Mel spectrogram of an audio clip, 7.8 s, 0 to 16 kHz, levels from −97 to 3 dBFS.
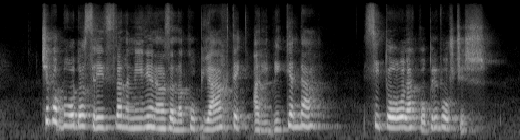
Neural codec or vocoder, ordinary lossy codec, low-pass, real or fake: codec, 44.1 kHz, 2.6 kbps, SNAC; none; 14.4 kHz; fake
